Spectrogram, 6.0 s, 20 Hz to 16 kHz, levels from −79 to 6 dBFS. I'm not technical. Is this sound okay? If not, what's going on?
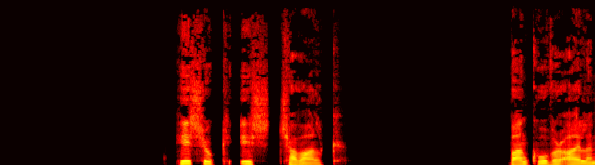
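Yes, nothing wrong can be heard here; the sound comes through steady and intact, with no dropouts, glitches or distortion anywhere.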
